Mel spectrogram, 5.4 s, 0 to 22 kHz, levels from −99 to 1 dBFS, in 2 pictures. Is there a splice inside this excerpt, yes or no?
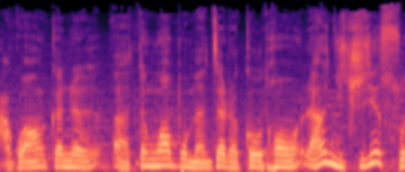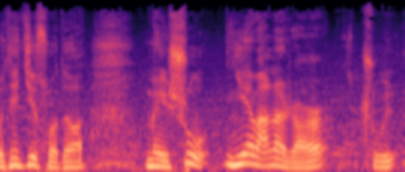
yes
